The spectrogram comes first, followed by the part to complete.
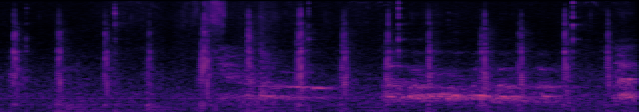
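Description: Regular light ticking, about two or three clicks a second, with a faint muffled sound joining in over the second half.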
